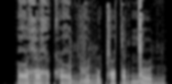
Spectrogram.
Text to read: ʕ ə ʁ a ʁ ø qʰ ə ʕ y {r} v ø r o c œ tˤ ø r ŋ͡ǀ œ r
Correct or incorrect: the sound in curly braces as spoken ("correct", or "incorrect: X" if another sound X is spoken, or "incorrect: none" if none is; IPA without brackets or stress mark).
correct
